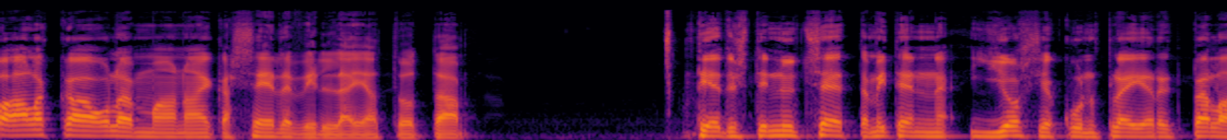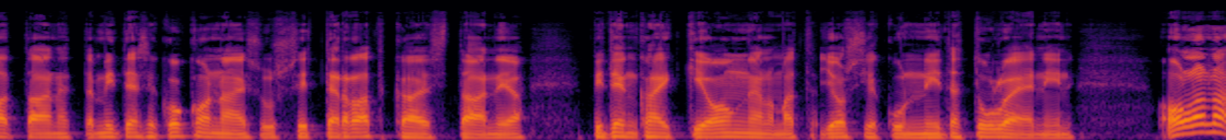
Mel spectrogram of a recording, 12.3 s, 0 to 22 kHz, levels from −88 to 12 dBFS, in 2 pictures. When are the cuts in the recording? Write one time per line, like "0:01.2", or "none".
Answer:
0:10.2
